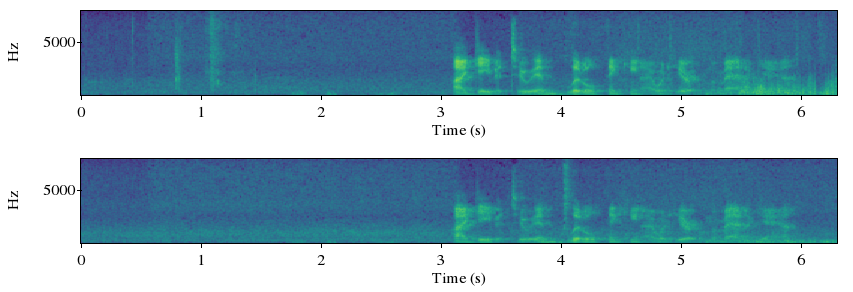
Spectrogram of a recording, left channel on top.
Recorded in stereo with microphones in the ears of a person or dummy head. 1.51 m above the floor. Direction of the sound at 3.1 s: 50° left (ahead or behind).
